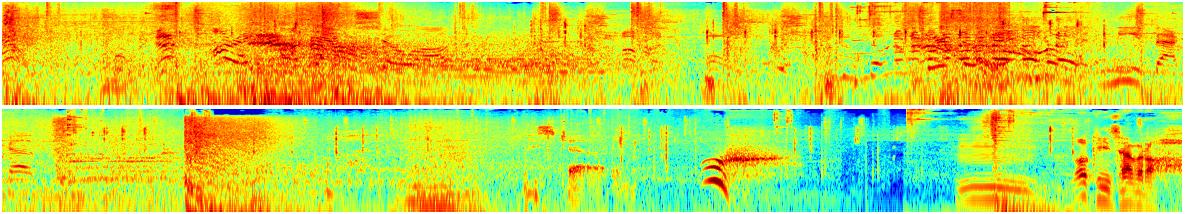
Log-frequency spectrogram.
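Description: Game sound effects of spells and blasts crash and whoosh.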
